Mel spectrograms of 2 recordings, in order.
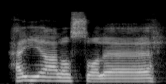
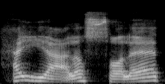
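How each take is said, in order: First: The final word ends with an h sound. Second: The final word ends with a t sound. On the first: The speaker pauses after the phrase. "si yo voy a hacer una pausa allá" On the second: The phrase continues without a pause. "Yo dije hayya ala salat y seguí"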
